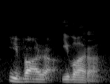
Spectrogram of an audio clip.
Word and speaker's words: Evaarah: Has your granddaughter, how you pronounce Evaarah? Evaarah.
